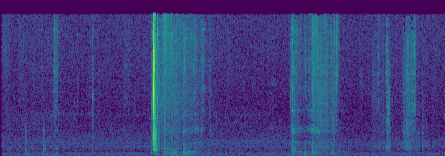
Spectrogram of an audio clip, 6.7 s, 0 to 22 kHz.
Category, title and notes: Sound effects > Animals
hamster Squeak， animal sound ，
a hamster's Squeak I recording it by myself by using s sony voice recorder. (ICD-UX560F) The vioce is from by own hamster.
